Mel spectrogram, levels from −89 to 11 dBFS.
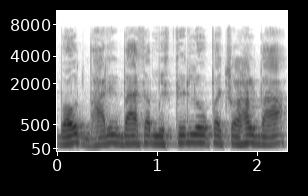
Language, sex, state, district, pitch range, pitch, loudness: Bhojpuri, male, Bihar, Muzaffarpur, 130-140 Hz, 135 Hz, -18 LUFS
